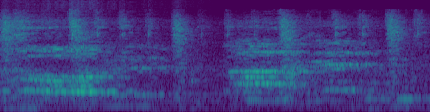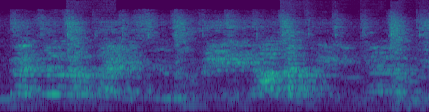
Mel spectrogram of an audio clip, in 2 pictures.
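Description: Middle school choir singing, the phrases swelling louder about a second in, around two and a half seconds, five seconds and seven seconds, with a regular high ticking beat underneath.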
